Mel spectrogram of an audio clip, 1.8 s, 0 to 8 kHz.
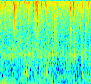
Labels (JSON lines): {"label": "biophony, rattle", "recorder": "SoundTrap 500"}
